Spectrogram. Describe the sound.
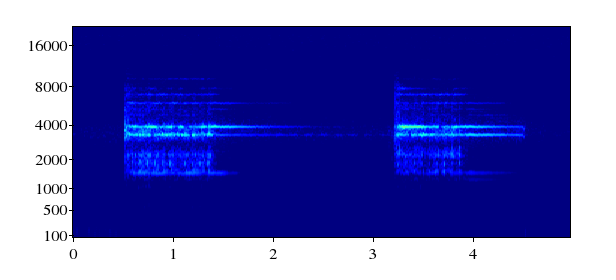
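A telephone rings twice, each a bright, buzzing bell burst of about a second with a long pause between. It is faint, with no voices.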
